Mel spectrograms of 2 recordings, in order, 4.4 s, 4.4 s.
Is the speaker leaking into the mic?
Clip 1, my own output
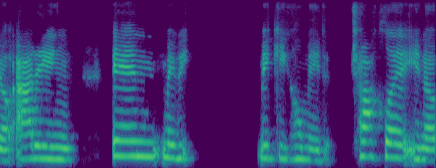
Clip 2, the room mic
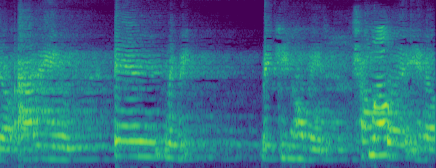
Yes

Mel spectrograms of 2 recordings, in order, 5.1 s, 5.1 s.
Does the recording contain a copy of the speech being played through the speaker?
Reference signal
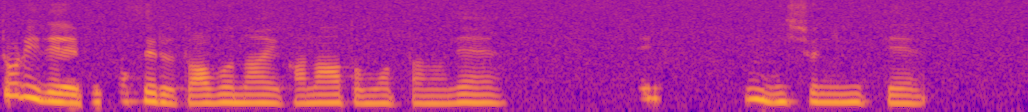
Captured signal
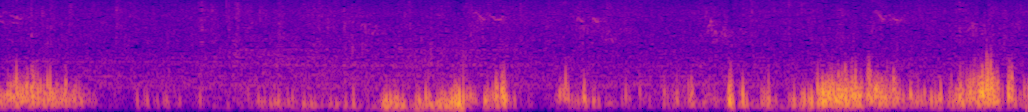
No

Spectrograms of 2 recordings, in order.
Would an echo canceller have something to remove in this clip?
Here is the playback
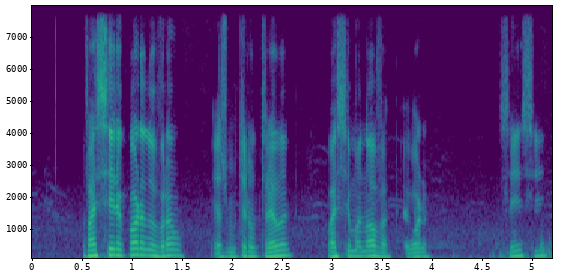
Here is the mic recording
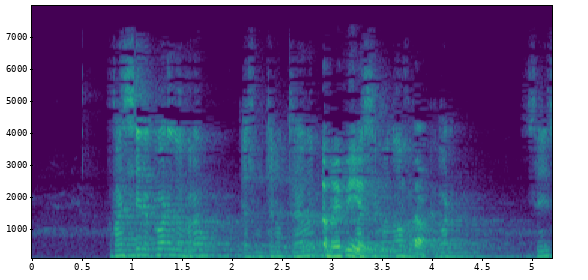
Yes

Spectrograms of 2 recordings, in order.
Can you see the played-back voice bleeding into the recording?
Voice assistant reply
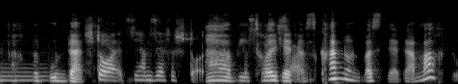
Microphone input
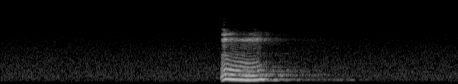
No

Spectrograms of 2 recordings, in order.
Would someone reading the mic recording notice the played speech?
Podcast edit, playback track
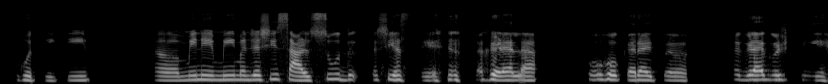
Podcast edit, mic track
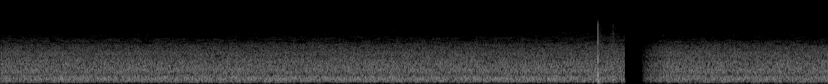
No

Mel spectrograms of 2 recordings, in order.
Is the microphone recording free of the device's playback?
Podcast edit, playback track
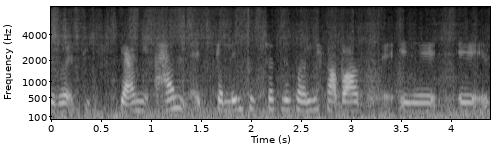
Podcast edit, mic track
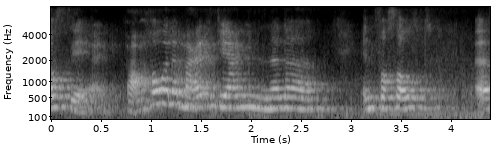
Yes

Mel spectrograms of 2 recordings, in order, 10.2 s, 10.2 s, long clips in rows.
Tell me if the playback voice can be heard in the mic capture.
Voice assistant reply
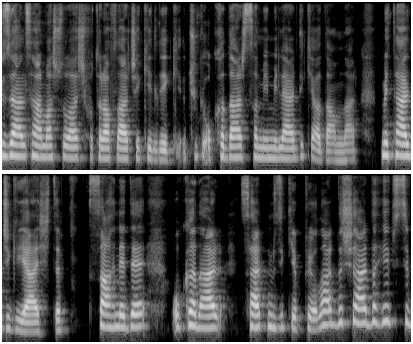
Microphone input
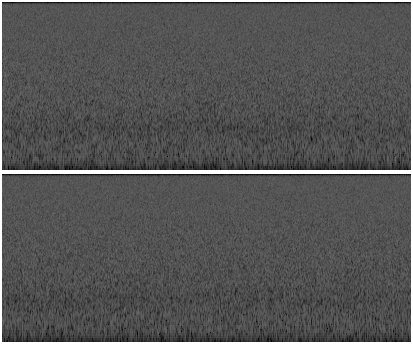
No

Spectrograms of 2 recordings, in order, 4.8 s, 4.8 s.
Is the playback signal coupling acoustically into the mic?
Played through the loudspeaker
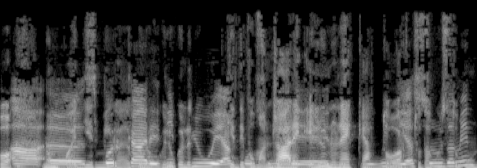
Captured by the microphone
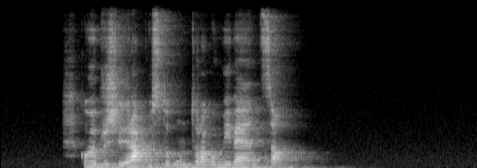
No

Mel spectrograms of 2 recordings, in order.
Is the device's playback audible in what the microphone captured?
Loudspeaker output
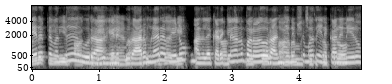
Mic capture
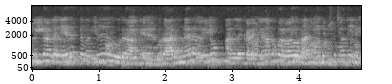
Yes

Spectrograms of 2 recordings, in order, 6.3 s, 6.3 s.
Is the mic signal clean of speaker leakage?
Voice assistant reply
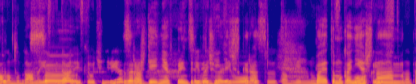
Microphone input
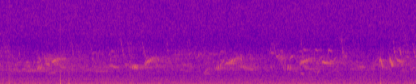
Yes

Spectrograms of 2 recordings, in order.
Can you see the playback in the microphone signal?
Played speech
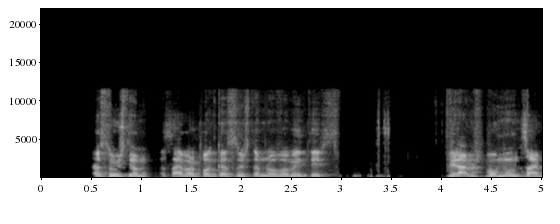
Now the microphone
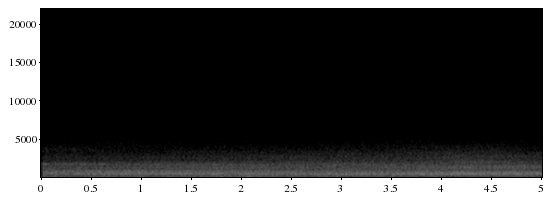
No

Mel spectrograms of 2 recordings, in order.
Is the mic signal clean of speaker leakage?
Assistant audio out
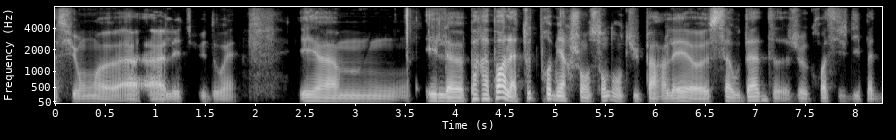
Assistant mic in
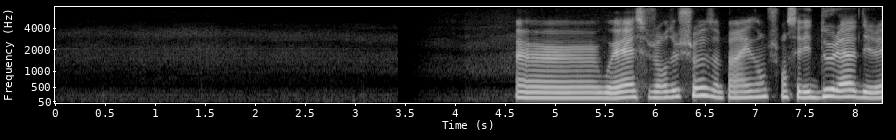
Yes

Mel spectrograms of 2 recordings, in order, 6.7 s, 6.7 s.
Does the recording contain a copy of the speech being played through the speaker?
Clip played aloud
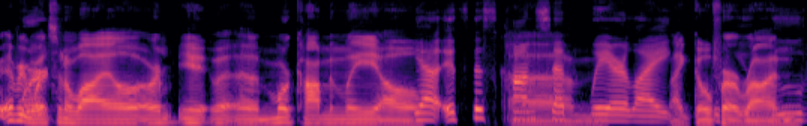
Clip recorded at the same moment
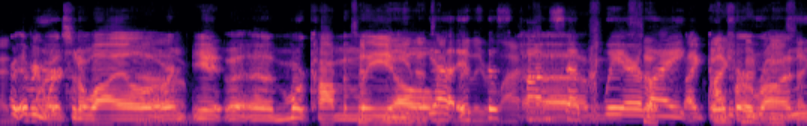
Yes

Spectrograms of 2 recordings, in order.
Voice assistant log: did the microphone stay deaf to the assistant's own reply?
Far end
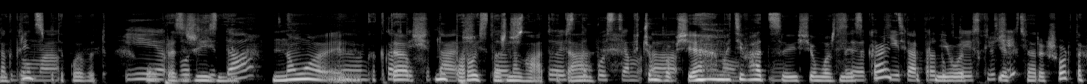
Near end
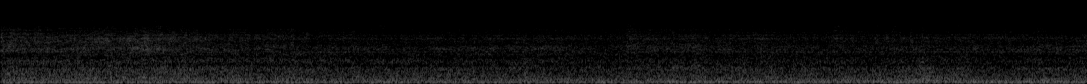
Yes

